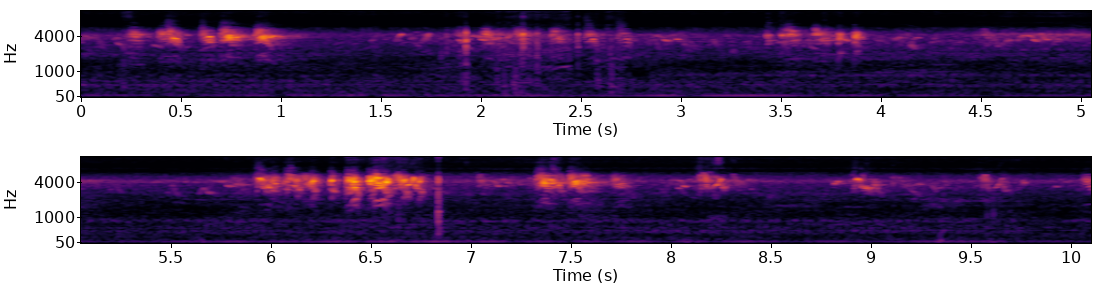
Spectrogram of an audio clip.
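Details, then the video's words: Male house sparrow active outdoors, giving bright repeated chirps in short clusters, louder bursts around the middle and end, over a steady low background hum. "House Sparrow Male Activity"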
